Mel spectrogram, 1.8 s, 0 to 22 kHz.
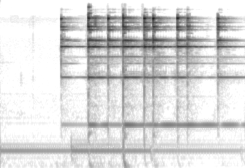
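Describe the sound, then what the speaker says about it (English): A small Christmas 2017 ornament bell shaken by hand, with a quick run of bright tinkling strikes that ring on briefly, close and clear in a quiet room. "this beautiful little bell"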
